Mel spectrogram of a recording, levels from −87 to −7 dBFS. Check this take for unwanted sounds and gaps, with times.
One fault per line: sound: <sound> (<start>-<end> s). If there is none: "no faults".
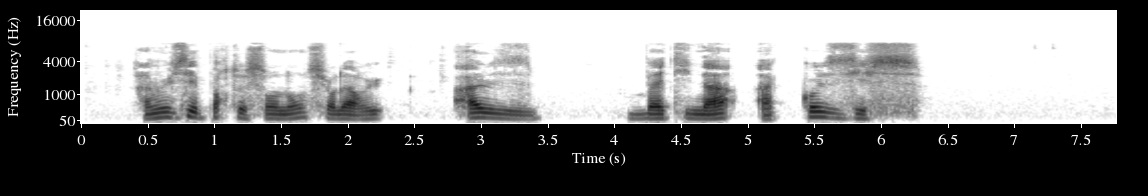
no faults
